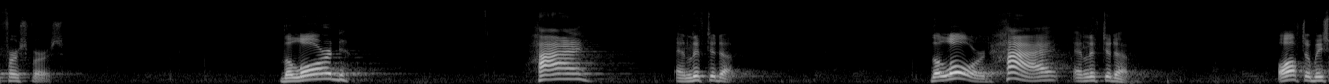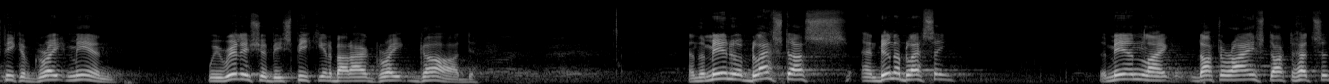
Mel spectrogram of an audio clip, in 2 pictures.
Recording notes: Originally preached at the National Sword of the Lord Conference in 2004.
